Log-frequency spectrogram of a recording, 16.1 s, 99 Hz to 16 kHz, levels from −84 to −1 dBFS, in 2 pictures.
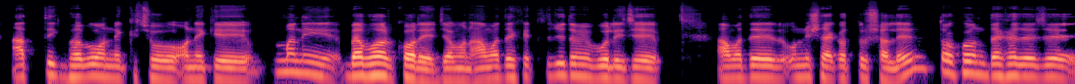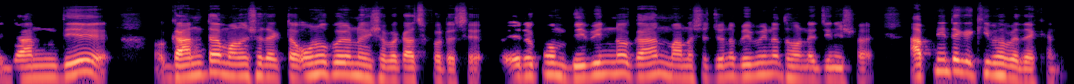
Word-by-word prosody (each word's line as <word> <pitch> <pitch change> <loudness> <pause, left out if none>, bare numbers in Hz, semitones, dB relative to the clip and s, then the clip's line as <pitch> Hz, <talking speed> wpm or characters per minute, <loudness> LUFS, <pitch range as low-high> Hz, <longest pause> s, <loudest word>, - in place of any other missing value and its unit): আত্মিকভাবেও 155 -1 -1
অনেক 145 -1 -4
কিছু - - -7 0.2
অনেকে 140 0 -1 0.5
মানি 205 -2 0 0.3
ব্যবহার 170 0 +7
করে, 145 -5 +6
যেমন 130 0 0
আমাদের 145 +3 0
ক্ষেত্রে 160 +1 -10
যদি 175 -1 0
আমি 160 - -1
বলি 145 -1 +2
যে 140 - +1 0.6
আমাদের 150 +1 +2 0.2
১৯৭১ 150 -1 -2
সালে 135 -1 +1 0.3
তখন 200 0 +2
দেখা 170 0 +2
যায় 160 -1 +2
যে 160 - +3 0.3
গান 145 +1 +3 0.2
দিয়ে 195 +6 +5 0.5
অ - - -9
গানটা 175 +6 +6
মানুষের 165 0 0
একটা 155 - -2
অনুপ্রেরণা 180 -1 +2
হিসেবে 140 -1 -2
কাজ 135 - +2
করেছে। - - -5 0.3
এরকম 175 +3 +1 0.2
বিভিন্ন 180 +5 +1 0.2
গান 170 +3 +1
মানুষের 150 0 -5
জন্য 155 +2 -3
বিভিন্ন 180 +3 -2
ধরণের 140 -2 -3
জিনিস 135 -1 -3
হয়। 125 - -8 0.3
আপনি 160 +6 -1
এটাকে 215 -3 +2
কিভাবে 175 -6 +2
দেখেন? 125 0 -11
155 Hz, 165 wpm, -23 LUFS, 145-175 Hz, 0.6 s, ব্যবহার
